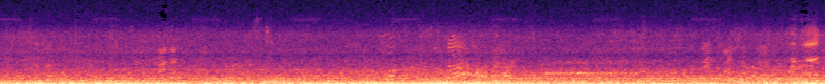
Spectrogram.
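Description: Indistinct background voices of people over a steady low rumble.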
